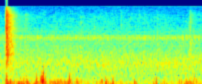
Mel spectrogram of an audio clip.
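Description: A sharp click as a turpentine jar is set back on a tripod pochade box easel, followed by gusty wind buffeting the microphone with low, uneven rumbles.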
